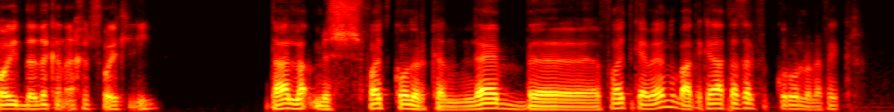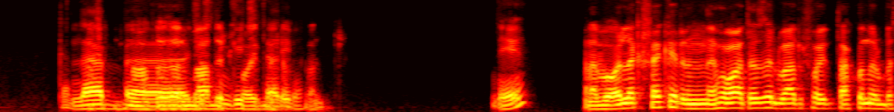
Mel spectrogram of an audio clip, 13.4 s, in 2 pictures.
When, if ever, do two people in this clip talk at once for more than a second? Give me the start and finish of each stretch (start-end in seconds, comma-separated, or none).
7.4-9.0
